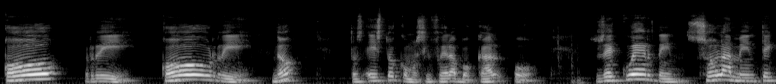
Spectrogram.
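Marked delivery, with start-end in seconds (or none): 0.0-2.6 corri said louder, the u sounding like o; pronunciation demo. Shown as a demonstration. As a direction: model corri clearly for the class. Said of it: "vamos a pronunciar".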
